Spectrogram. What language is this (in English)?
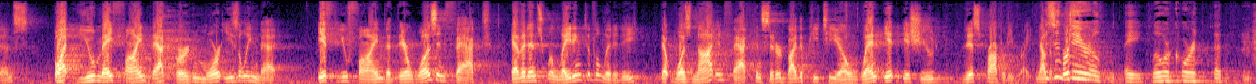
English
